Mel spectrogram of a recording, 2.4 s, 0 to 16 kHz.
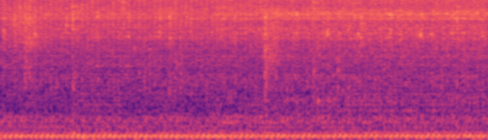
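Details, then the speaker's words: BMW M4 Competition with a big-turbo kit, idling: a steady deep note with a faint irregular tick from a downpipe exhaust leak, as there is only one flex joint; a new downpipe is coming. "It's fine with the exhaust leak, but in the next video we won't have one anymore. We'll have a new downpipe."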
